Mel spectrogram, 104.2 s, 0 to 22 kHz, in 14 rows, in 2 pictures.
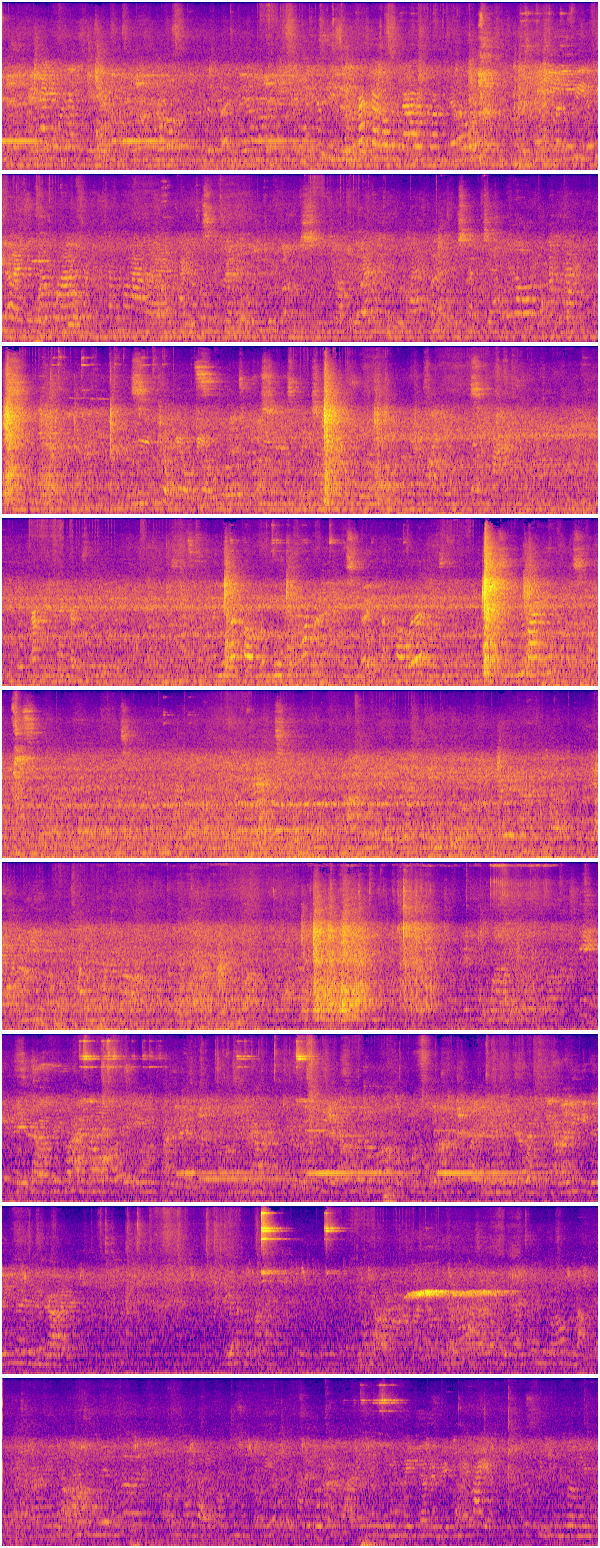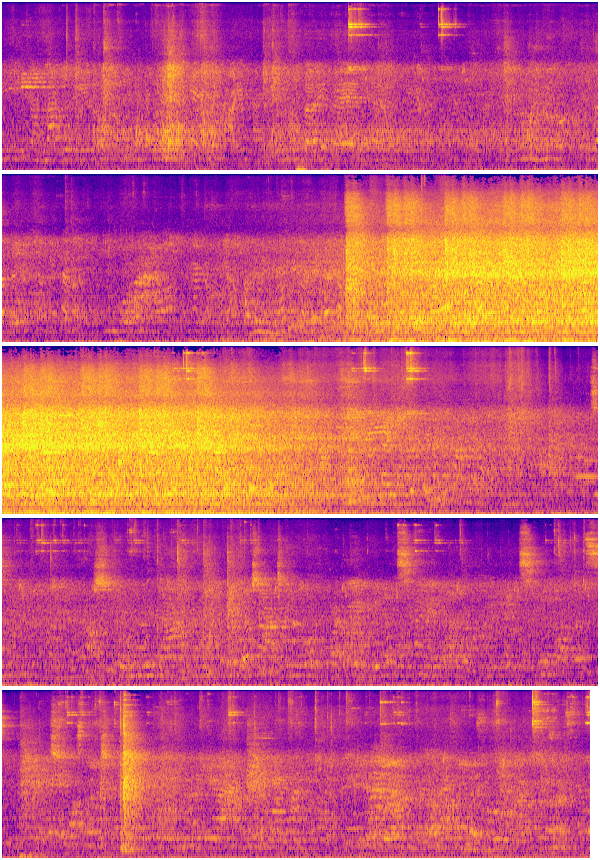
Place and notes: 二水火車站, 彰化縣二水鄉 - In the station hall
In the station hall, lunar New Year
Binaural recordings, Sony PCM D100+ Soundman OKM II
Changhua County, Taiwan, 15 February 2018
